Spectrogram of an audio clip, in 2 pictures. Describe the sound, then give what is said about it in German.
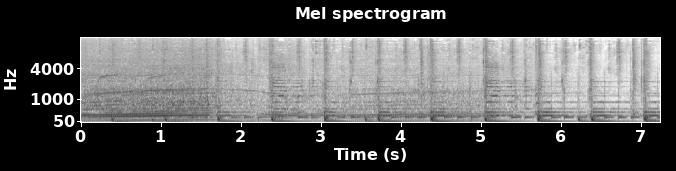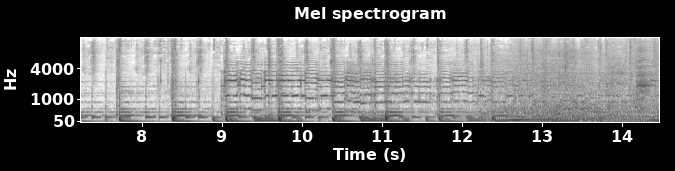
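A vehicle driving off, its engine tone rising at the start and then running on with a busy stream of rattling, clicking transients and shifting tones, fairly loud throughout. “Kommen Sie, ich fahre Sie zu Katrin, ja? Na los, ja, steigen Sie auf.”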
